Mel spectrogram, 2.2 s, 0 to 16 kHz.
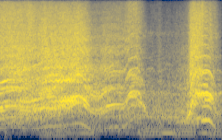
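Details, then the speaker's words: HobbyMate Meteor 5 FPV drone on full-throttle passes: screaming motor whine with rough, buzzy edge; high-throttle D-term oscillation, owner suspects it needs more TPA. "Yeah, it sounds like it has some high throttle D-term oscillation."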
